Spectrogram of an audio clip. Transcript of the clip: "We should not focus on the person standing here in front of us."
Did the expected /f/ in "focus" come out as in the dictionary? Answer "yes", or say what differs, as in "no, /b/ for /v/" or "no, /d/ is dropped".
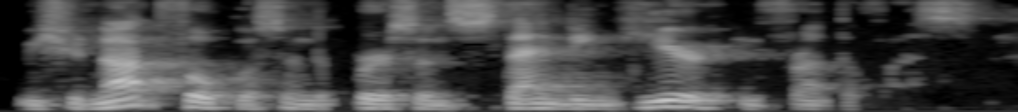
yes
